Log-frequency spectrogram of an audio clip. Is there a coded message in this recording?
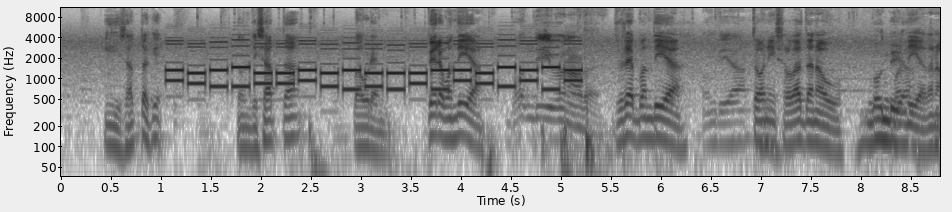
Yes: DTMF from 1.0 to 5.2 s, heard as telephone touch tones, dialled by machine, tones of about 180 ms. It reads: 0756770424172076030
